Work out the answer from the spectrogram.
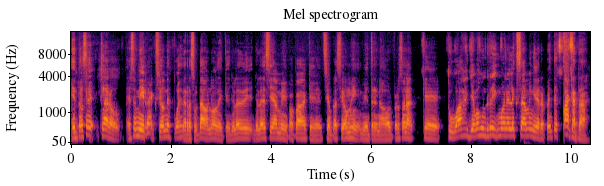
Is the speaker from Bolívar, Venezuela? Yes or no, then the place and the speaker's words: yes; Puerto Ordaz, Bolívar, Venezuela; also born or lived in Porlamar, Nueva Esparta, Venezuela; now in Grand Rapids, United States; Soy oriundo de Venezuela. Nací en Por la Mar, en el estado Nueva Esparta, en Margarita. Casi toda mi familia es de esa parte de Venezuela, pues del oriente. Realmente no crecí ahí. Mis padres, cuando estaba muy pequeño, ellos se mudaron a la ciudad de Puerto Ordaz, en el estado Bolívar.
